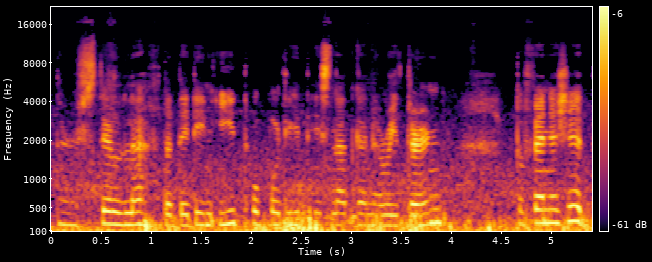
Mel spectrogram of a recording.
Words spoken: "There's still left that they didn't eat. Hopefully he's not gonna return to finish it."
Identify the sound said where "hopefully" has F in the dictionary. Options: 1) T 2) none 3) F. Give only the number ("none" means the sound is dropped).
2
